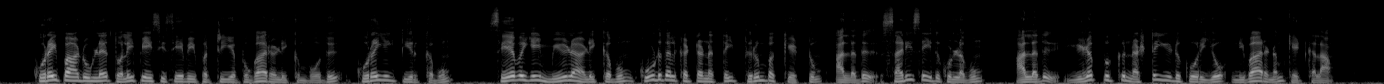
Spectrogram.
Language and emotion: Tamil, neutral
